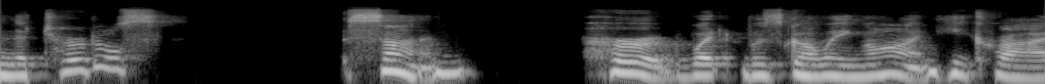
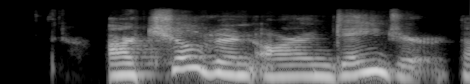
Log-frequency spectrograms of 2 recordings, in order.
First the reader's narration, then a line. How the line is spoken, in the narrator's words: the hawk replied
